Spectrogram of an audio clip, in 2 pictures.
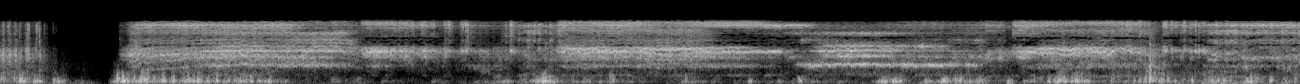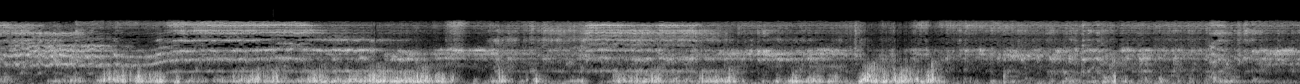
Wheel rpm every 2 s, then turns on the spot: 40, 110, 110, 110, 110, 120, 110, 150, 160, 160, 160, 160, 160.
none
